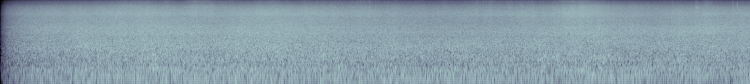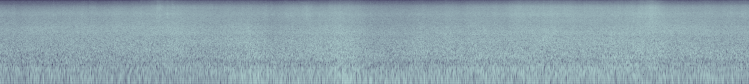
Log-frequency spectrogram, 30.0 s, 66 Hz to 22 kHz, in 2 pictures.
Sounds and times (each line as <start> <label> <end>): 0.0 wind 29.9
16.8 very high waves 29.9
